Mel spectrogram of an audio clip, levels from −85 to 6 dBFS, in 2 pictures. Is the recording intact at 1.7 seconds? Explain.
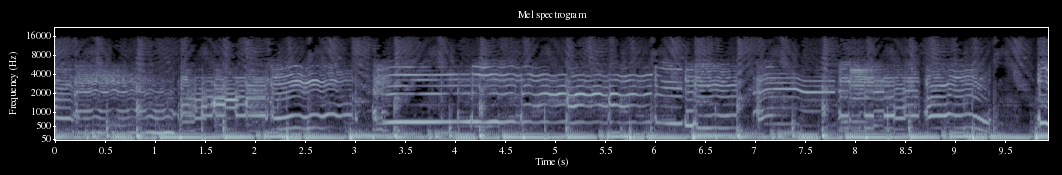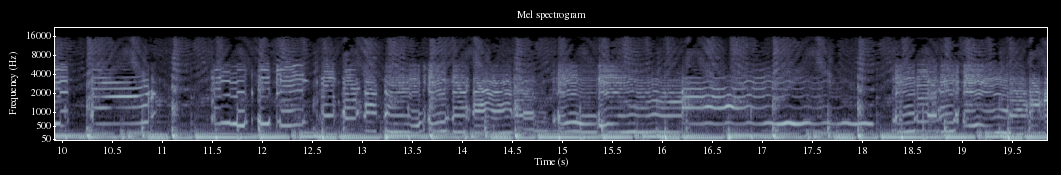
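Yes, the audio is intact at 1.7 seconds, with no dropout, click, distortion or other fault at that point.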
